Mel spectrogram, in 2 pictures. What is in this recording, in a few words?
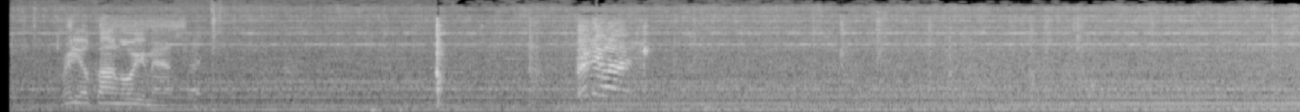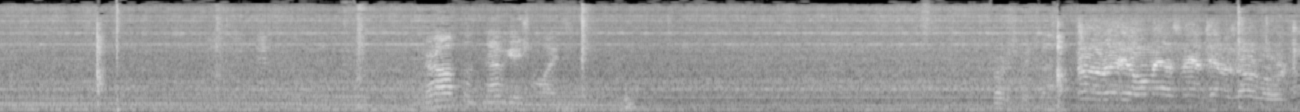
Radio lower your masts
